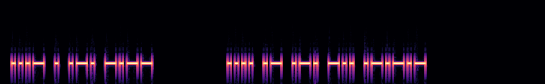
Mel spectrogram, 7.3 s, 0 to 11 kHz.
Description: Morse code, heard as a keyed tone, about 25 wpm, 700 Hz. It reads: VERY HARD.
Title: 3x Word-Spacing - Sentences from Top 300 Words - 25wpm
